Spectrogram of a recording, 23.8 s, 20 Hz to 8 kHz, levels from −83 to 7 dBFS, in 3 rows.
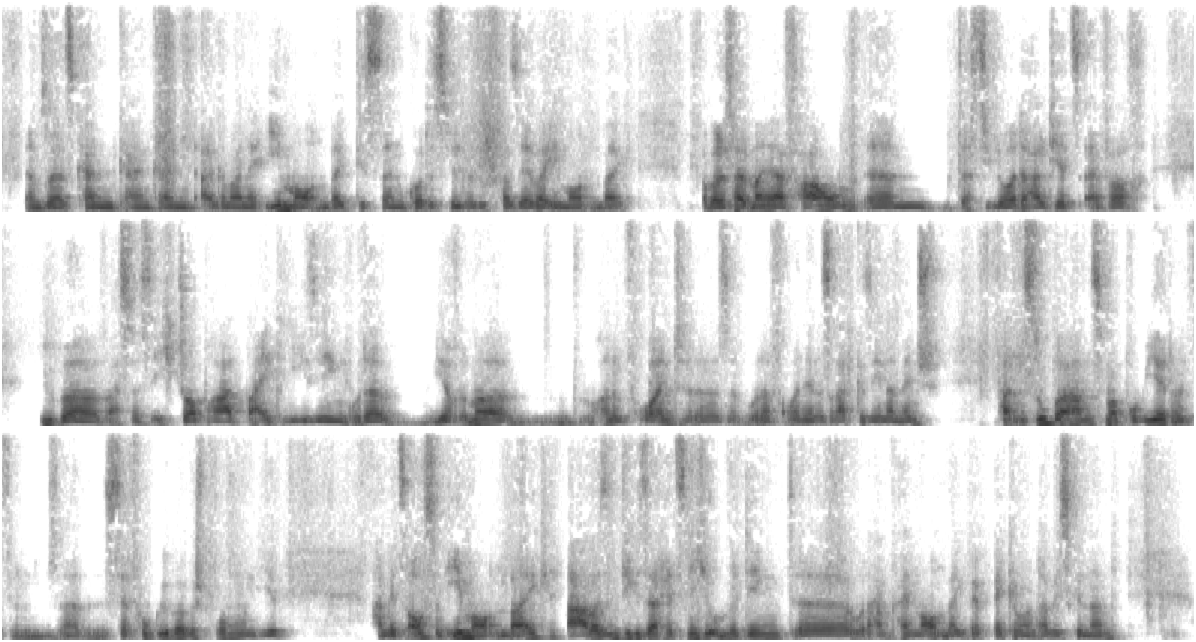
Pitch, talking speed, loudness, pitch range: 130 Hz, 215 wpm, -23 LUFS, 120-140 Hz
